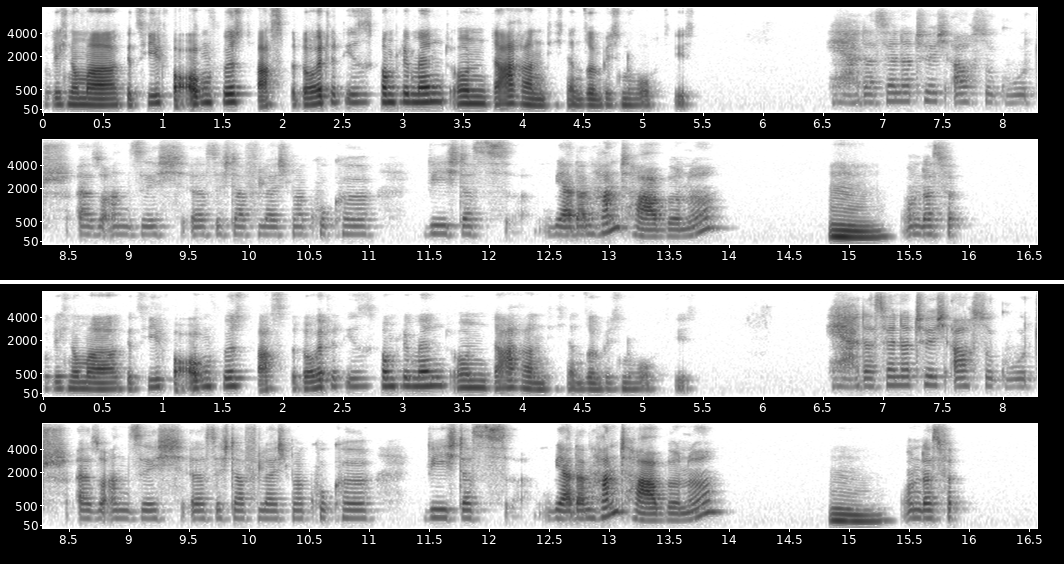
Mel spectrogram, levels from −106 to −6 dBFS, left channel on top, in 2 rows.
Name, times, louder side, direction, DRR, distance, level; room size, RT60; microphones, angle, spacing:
voice 1, 0.0-1.9 2.2-5.3 14.8-15.3, left 6 dB, 75° left, 0.4 m, -32 dB
voice 2, 6.5-11.0 11.5-12.1 12.5-13.9 15.4-15.8, right 5 dB, 60° right, 0.9 m, -38 dB
5.5 x 2.9 x 2.7 m
head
